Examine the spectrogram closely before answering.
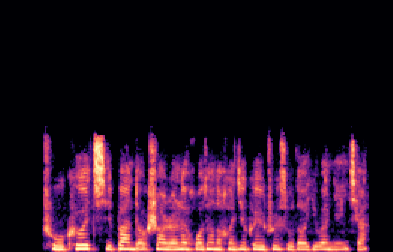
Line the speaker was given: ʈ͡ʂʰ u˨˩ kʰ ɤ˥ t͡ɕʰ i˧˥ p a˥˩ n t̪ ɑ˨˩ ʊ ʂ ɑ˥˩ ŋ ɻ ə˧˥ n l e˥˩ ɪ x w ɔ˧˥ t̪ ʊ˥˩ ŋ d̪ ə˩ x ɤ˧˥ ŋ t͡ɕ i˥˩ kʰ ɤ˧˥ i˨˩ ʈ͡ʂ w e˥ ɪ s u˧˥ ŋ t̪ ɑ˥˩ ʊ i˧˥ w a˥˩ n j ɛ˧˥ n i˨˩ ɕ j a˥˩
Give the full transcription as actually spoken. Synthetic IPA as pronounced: ʈ͡ʂʰ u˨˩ kʰ ɤ˥ t͡ɕʰ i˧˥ p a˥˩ n t̪ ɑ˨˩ ʊ ʂ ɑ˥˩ ŋ ɻ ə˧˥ n l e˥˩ ɪ x w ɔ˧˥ t̪ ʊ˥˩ ŋ d̪ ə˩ x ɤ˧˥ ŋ t͡ɕ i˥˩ kʰ ɤ˧˥ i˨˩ ʈ͡ʂ w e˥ ɪ s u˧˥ t̪ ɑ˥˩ ʊ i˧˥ w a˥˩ n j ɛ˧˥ n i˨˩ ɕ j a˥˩

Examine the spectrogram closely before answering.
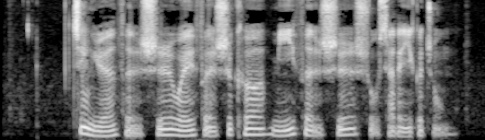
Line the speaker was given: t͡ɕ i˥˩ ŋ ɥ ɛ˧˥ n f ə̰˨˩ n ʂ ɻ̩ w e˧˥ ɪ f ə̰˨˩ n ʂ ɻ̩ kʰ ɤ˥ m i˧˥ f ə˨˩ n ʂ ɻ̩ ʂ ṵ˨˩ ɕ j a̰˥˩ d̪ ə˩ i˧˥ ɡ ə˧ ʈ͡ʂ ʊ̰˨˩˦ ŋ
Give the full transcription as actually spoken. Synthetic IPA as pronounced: t͡ɕ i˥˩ ŋ ɥ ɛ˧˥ n f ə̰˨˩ n ʂ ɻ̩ w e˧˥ ɪ f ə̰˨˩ n ʂ ɻ̩ kʰ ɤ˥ m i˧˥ f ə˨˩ n ʂ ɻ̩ ʂ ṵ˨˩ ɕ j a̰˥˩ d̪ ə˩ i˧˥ ɡ ə˧ ʈ͡ʂ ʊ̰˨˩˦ ŋ

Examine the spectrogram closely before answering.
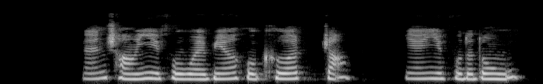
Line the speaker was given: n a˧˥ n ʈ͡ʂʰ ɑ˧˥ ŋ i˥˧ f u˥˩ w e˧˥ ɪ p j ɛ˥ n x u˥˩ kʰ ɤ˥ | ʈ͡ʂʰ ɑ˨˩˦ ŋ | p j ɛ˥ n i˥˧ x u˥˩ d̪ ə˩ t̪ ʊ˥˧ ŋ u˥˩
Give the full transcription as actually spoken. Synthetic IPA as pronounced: n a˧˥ n ʈ͡ʂʰ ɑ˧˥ ŋ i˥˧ f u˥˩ w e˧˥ ɪ p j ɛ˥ n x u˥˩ kʰ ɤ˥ | ʈ͡ʂ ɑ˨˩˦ ŋ | p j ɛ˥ n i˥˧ f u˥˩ d̪ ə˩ t̪ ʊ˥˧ ŋ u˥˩

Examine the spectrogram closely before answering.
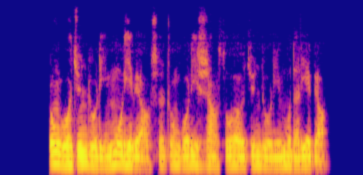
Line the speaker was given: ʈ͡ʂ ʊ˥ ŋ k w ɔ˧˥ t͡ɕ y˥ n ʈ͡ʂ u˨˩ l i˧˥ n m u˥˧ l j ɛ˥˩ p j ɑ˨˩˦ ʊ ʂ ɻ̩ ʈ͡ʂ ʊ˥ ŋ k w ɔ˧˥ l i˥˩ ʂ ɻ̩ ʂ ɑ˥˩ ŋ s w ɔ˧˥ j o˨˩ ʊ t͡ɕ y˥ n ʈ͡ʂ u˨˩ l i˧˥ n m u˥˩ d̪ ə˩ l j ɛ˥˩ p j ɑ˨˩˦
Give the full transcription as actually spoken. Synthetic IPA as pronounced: ʈ͡ʂ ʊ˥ ŋ k w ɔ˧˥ t͡ɕ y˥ n ʈ͡ʂ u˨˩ l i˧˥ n m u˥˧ l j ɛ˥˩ p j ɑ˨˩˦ ʊ ʂ ɻ̩ ʈ͡ʂ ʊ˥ ŋ k w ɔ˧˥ l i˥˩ ʂ ɻ̩ ʂ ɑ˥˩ ŋ s w ɔ˧˥ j o˨˩ ʊ t͡ɕ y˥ n ʈ͡ʂ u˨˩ l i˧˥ n m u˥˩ d̪ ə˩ l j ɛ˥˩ p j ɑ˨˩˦

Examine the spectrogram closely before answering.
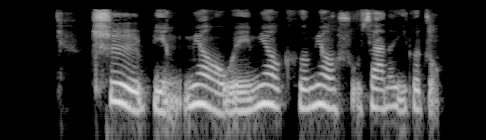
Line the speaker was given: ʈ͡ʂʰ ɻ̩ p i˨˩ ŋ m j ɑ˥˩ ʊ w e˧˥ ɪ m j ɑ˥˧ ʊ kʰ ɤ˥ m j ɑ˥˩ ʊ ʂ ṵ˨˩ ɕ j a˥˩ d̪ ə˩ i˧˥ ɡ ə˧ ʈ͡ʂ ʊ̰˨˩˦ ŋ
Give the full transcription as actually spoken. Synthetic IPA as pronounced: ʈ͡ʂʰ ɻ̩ p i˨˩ ŋ m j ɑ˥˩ ʊ w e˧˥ ɪ m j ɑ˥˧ ʊ kʰ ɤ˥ m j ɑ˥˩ ʊ ʂ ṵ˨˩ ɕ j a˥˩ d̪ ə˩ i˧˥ ɡ ə˧ ʈ͡ʂ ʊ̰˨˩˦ ŋ

